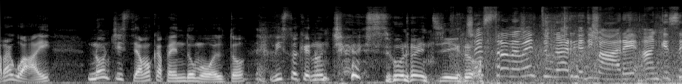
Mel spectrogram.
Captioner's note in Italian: risate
